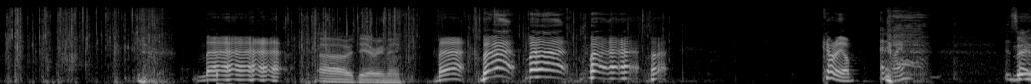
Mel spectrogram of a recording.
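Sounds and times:
crinkly rustling and crackling: 0:00.0 - 0:01.7, 0:02.7 - 0:08.1
speech: 0:02.0 - 0:06.7, 0:08.3 - 0:09.2, 0:10.1 - 0:10.2.

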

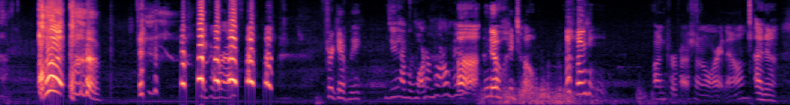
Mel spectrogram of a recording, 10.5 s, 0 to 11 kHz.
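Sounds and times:
person coughing after swallowing the wrong way: 0:00.5 - 0:01.3
speech: 0:01.2 - 0:01.4, 0:04.4 - 0:08.0, 0:08.7 - 0:10.5
laughter: 0:01.9 - 0:03.6.

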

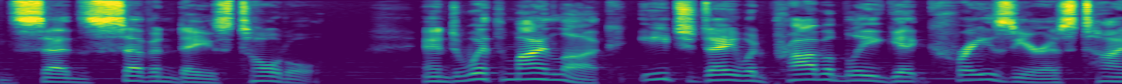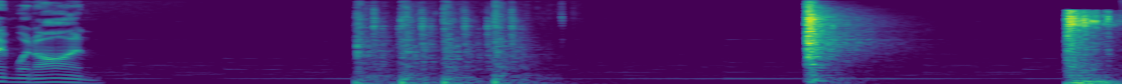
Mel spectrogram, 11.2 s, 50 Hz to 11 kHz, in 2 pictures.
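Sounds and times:
speech: 0:00.0 - 0:06.2
loud banging on a door: 0:07.4 - 0:08.7.

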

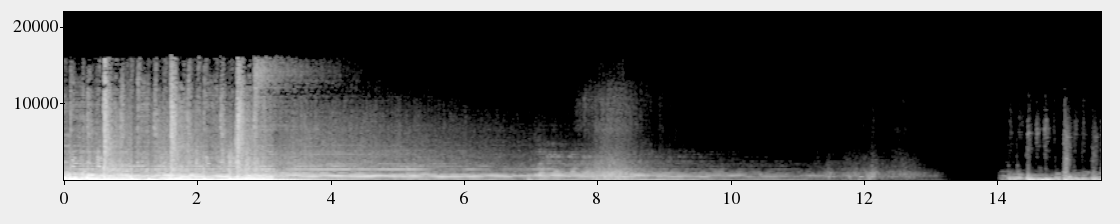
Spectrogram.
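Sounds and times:
song closing notes: 0:00.2 - 0:11.1
waves lapping on a palm beach at sunset: 0:02.7 - 0:13.2.

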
